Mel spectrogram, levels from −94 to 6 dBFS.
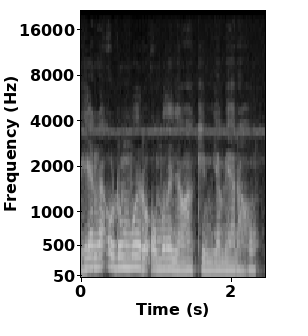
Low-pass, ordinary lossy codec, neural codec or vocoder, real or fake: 19.8 kHz; none; vocoder, 48 kHz, 128 mel bands, Vocos; fake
